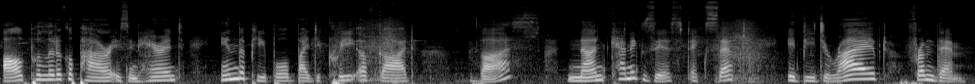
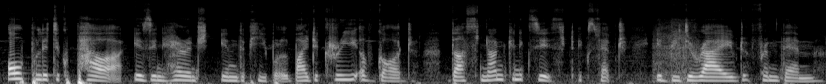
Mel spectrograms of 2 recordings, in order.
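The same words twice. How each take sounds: First: Said in the usual way. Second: Card read in a lightly put-on English accent. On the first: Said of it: "English accent". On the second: Shown as a demonstration. Teacher rereads the card to viewers, English accent. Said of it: "That's my English accent".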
